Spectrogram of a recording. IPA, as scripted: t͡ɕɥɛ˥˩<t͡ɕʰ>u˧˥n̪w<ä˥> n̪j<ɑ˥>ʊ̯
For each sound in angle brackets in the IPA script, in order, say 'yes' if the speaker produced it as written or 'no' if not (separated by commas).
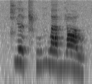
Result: no, no, no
